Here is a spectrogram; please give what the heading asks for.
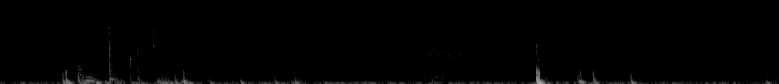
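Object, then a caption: Plastic juice bottle. Fingertips tap and rub the plastic label of a full 1 L plastic Frooti bottle. Soft, dull, low taps land at irregular intervals, with one sharper, louder tap about two-thirds of the way through. Patches of faint brushing hiss from the rubbing fill the quiet gaps between taps.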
